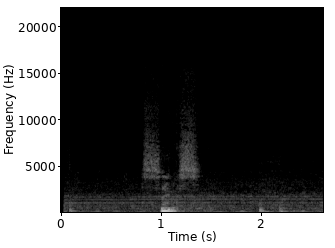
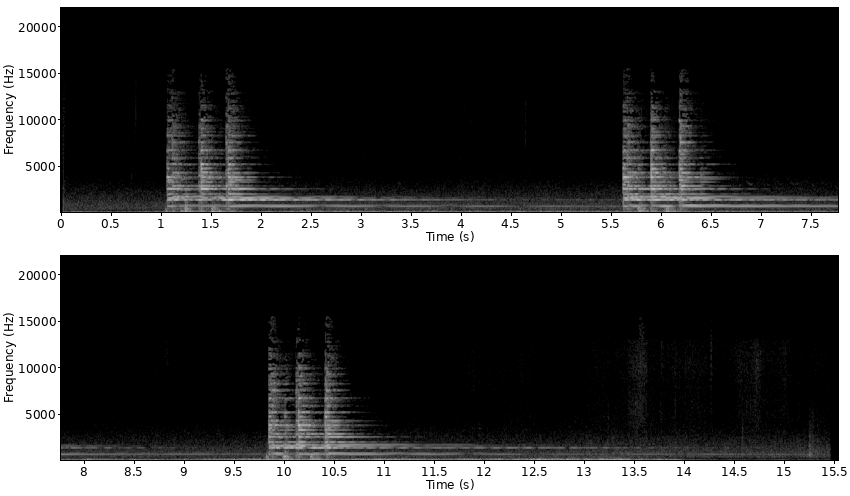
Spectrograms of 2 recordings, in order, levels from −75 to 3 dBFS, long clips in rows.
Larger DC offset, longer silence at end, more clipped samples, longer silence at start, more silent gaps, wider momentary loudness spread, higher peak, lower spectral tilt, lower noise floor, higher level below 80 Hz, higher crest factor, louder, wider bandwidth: neither; about the same, 0 s vs 0.1 s; neither; about the same, 0.05 s vs 0 s; neither; about the same, 25 LU vs 24 LU; second, -12 dBFS vs -2 dBFS; first, -6.5 dB/octave vs -1.5 dB/octave; about the same, -50 dBFS vs -48 dBFS; second, -52 dBFS vs -38 dBFS; second, 20 dB vs 26 dB; second, -27 LUFS vs -23 LUFS; second, 11.5 kHz vs 16 kHz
